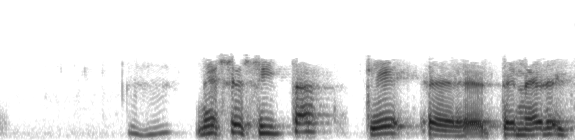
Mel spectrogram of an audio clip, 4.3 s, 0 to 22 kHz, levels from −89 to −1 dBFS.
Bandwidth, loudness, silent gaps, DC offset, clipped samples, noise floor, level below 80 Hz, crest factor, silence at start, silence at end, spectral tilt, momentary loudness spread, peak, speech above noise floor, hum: 4.2 kHz; -19 LUFS; none; under 0.1%; under 0.1%; -74 dBFS; -62 dBFS; 16 dB; 1 s; 0 s; -11.5 dB/octave; 20 LU; -4 dBFS; 55 dB; none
